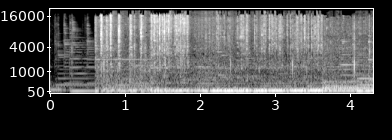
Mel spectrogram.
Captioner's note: engine starting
